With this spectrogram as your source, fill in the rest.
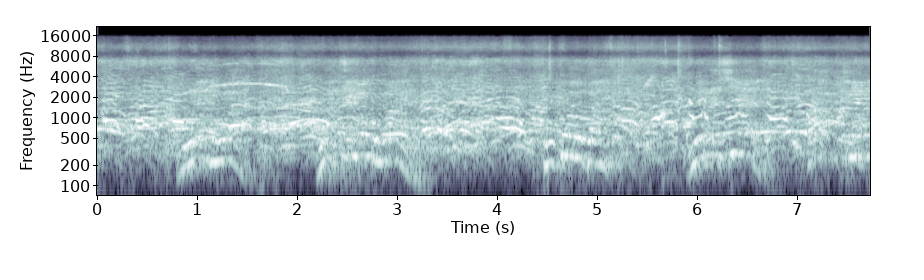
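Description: A young man shouts into a microphone over loudspeakers.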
